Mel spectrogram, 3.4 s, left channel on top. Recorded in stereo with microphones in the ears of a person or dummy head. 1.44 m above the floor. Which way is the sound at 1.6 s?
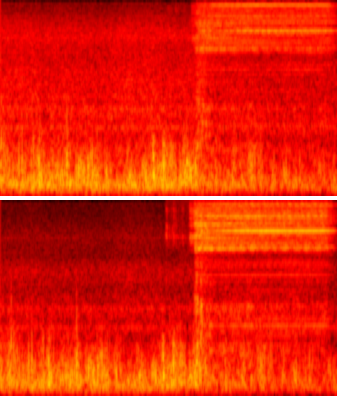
50° right (ahead or behind).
